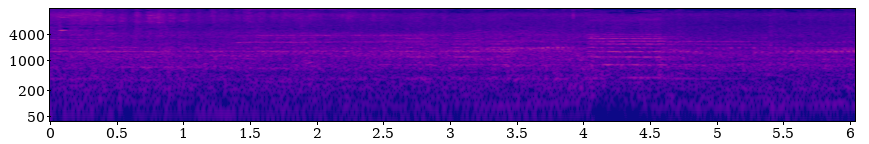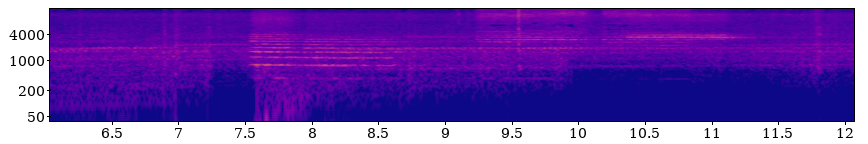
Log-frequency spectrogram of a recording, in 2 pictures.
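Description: Street traffic heard from a moving motorcycle: steady engine and road rumble, with vehicle horns honking, briefly about a third of the way in, loudest in a sharp blast about two-thirds through, and again near the end.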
